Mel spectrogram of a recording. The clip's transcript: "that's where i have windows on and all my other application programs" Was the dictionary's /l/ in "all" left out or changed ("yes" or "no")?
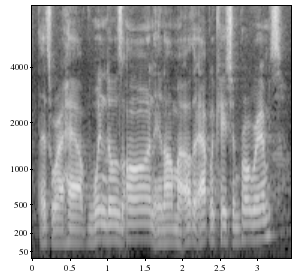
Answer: yes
